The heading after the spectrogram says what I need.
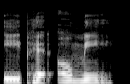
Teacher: many times people may mispronounce it because the 3rd syllable has that schwa, and the last syllable is that long epit-o-me.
